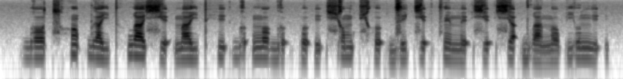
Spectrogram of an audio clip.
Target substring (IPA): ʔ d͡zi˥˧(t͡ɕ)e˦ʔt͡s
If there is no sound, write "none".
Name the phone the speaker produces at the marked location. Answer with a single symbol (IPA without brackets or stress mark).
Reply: t͡ɕ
